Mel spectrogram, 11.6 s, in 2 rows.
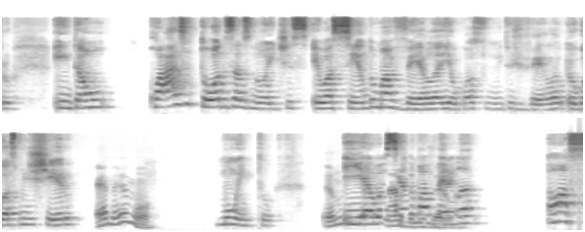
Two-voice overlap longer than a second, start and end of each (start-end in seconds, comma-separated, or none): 9.3-10.5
